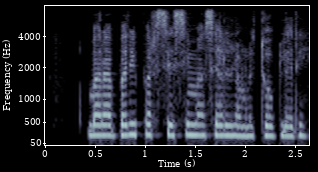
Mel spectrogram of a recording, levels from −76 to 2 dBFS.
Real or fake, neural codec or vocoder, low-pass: real; none; 7.2 kHz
